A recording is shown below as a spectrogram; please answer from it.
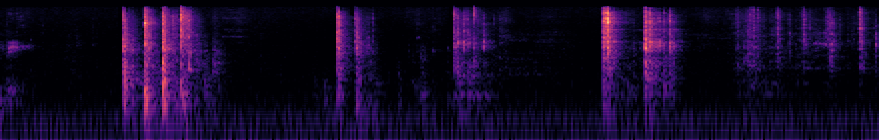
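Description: Small hard plastic objects being handled: a battery and its battery clip picked up and fitted together, giving a few sharp clicking clatters. The loudest is a quick flurry about a second in.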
